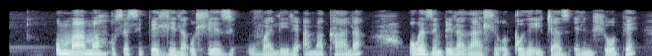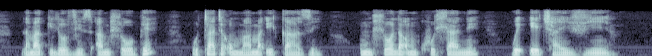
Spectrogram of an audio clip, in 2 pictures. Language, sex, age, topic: North Ndebele, male, 25-35, health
